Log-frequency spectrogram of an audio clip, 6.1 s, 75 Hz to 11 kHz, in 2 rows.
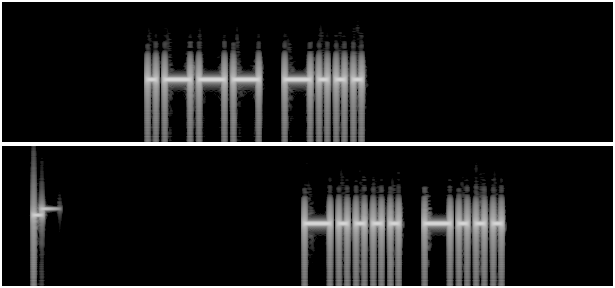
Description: Morse code, heard as a keyed tone, about 28 wpm, 700 Hz. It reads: J B 6 B
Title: Two Challenging Letter-Number Combinations 28wpm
